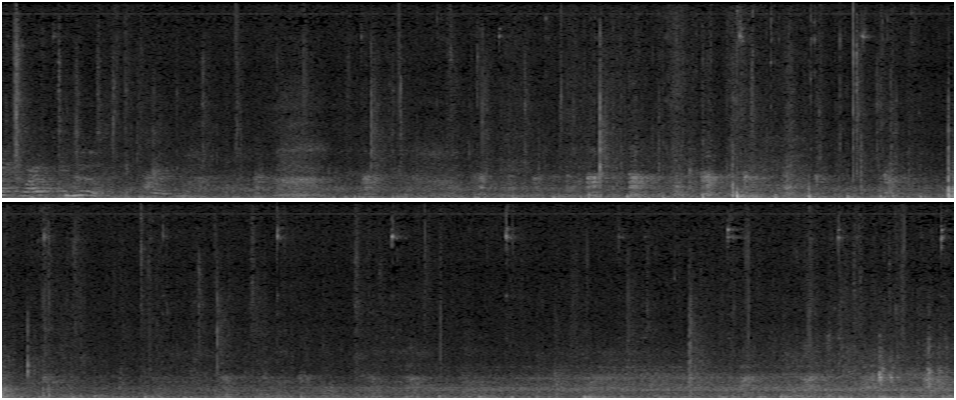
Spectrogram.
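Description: Hoofbeats of a ridden horse moving over the soft dirt footing of an indoor arena: faint, irregular footfalls with a few sharper knocks.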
